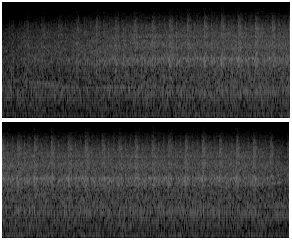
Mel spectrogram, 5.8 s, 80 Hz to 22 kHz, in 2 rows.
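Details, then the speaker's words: 1987 Mercedes-Benz 560SL (R107), 93k miles, microphone on each cylinder bank at idle: steady even idle with slight speed rise and fall, no valve or tappet noise, no difference left to right; no valve job needed. "And I I don't hear any any um uh any difference. And there's no loud valve noise or tapity noise suggesting it the car needs a valve job."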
